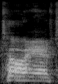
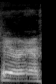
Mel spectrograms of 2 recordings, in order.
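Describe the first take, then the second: First: The first part sounds like one syllable, 'tar'. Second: The first part sounds like two syllables, 'terra'. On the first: "it's pronounced tar amps" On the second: "not Terra amps"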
